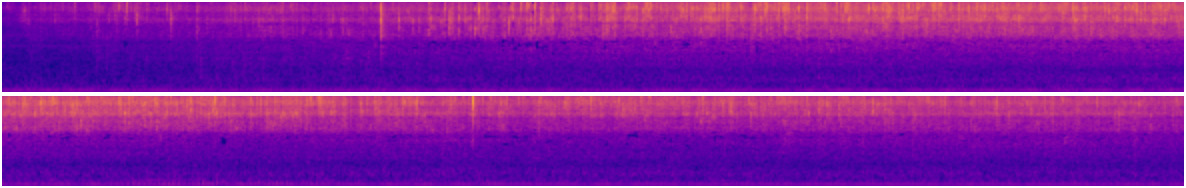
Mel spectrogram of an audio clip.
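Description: Egg rolls sizzling as they fry in hot oil in a pan. The hiss builds over the first few seconds as more rolls go in, then holds steady, with a couple of sharp pops.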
